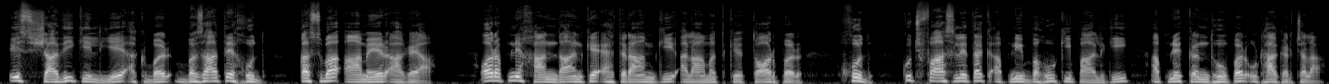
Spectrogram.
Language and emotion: Urdu, neutral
